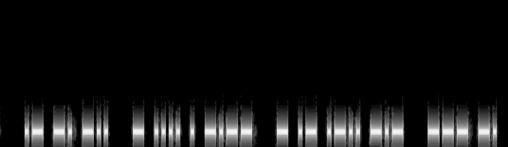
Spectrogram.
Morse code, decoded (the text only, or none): AND THEY TALK ON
